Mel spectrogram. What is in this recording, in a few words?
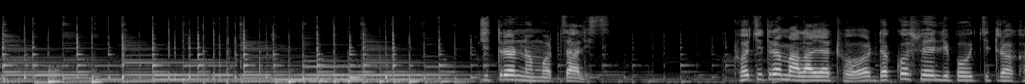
good news newari balami; bible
